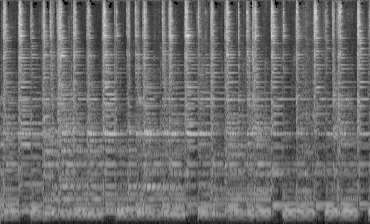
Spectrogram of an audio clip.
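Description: Acoustic guitar strummed solo in a quick, even rhythm of chords, the instrumental introduction of a Chilean cueca.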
